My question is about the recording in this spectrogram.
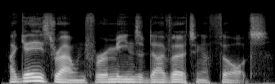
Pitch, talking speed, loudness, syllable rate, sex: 110 Hz, 220 wpm, -17 LUFS, 4.8 syllables/s, male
